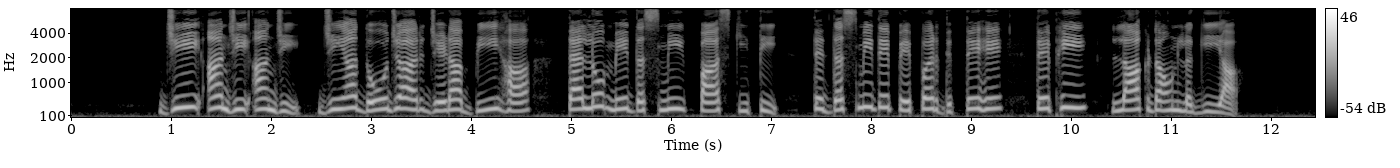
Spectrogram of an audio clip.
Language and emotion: Dogri, neutral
